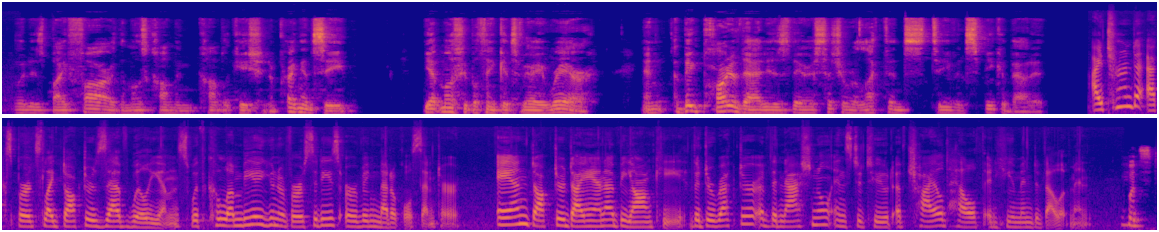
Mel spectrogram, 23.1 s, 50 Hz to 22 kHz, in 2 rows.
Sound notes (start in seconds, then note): 11.4 voice-over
